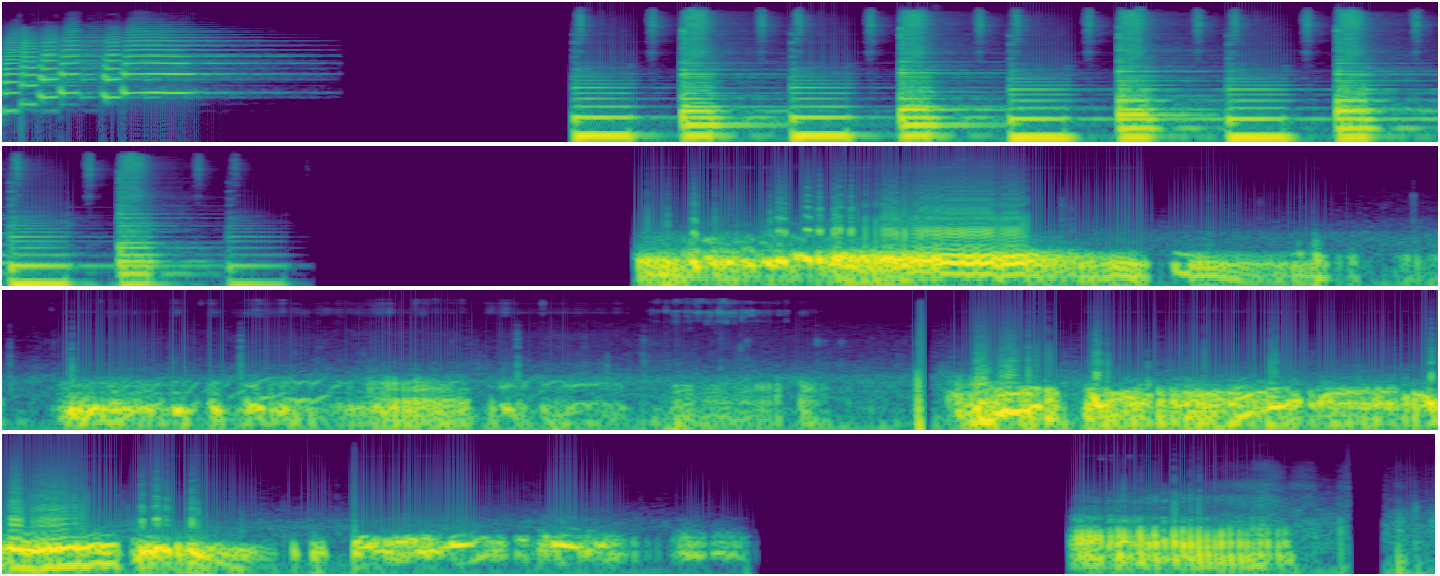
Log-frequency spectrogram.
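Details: Reenacted stomach growling during class from a stomach ache: after a short musical jingle, long low rumbling and gurgling borborygmi.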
